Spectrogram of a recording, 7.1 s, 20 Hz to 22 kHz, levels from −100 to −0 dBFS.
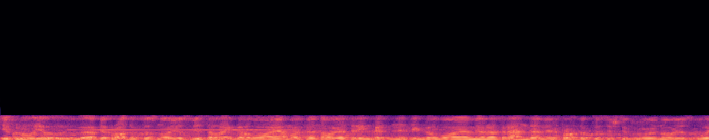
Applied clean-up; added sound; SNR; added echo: none; Wind instrument, woodwind instrument; 20 dB; reverberation time 2.2 s.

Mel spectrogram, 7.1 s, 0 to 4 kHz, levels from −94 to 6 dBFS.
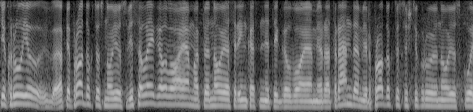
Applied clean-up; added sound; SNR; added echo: none; none; none; none.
